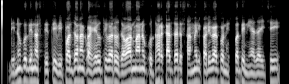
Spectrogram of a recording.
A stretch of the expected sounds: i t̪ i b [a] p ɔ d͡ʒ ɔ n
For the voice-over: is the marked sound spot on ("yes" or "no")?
no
